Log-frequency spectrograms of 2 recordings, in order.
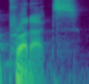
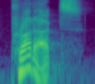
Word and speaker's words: products: one syllable is stressed the wrong stress makes it hard to understand so conclusion not conclusion products not products even more important in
